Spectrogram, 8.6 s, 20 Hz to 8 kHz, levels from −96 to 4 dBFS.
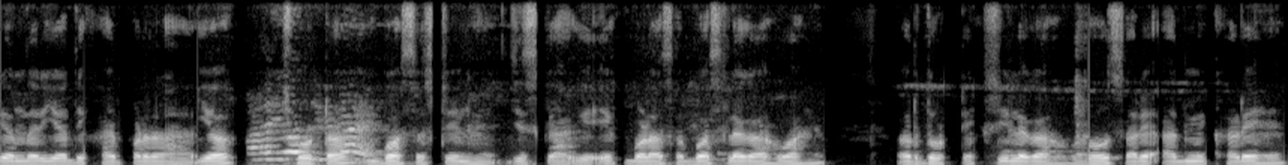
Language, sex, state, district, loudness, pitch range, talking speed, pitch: Hindi, male, Bihar, Muzaffarpur, -18 LUFS, 115-125 Hz, 225 wpm, 120 Hz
